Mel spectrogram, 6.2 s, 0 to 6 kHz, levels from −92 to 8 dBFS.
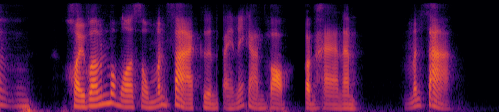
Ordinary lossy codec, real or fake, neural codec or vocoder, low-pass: AAC, 32 kbps; fake; codec, 16 kHz, about 1 kbps, DyCAST, with the encoder's durations; 5.4 kHz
